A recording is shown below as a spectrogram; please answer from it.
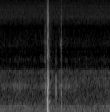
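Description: A single sharp click about a second in, followed quickly by two fainter clicks, against near-silent room tone.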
